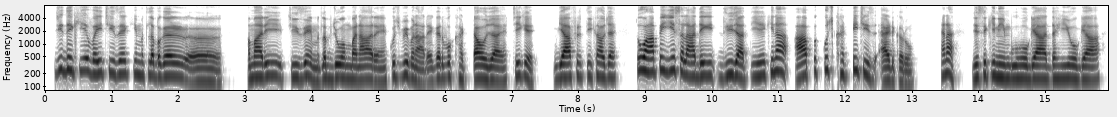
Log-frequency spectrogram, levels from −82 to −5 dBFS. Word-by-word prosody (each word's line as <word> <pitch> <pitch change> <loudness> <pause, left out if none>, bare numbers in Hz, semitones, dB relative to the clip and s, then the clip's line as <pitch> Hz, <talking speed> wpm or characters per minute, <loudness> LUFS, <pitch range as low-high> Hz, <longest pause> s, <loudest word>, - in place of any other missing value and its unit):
जी, 245 +4 -2
देखिए 235 0 -1
वही 200 -2 +1
चीज़ 205 -1 -6
है 200 - +1
कि 200 0 -9
मतलब 185 -1 -1
अगर 180 +1 +5 0.7
अ, - - -22 0.4
हमारी 170 +2 +1
चीज़ें 165 +2 -2
मतलब 150 +3 -2
जो 165 +2 +2
हम 155 -1 -2
बना 150 0 +2
रहे 135 -2 -1
हैं, 135 +1 -5
कुछ 175 +4 -6
भी 190 +2 0
बना 145 -7 -1
रहे 130 +2 -4
हैं, 135 - -10
अगर 160 0 +1
वो 175 - -1
खट्टा 155 0 -1
हो 155 -1 +5
जाए, 140 -2 +1
ठीक 180 0 -3
है? 135 -8 0 0.4
या 170 0 +7
फिर 175 +1 -7
तीखा 175 0 -4
हो 170 - +3
जाए, 165 0 -1 0.3
तो 240 - 0
वहाँ 225 -2 +7
पे - - +1
ये 240 +1 0
सलाह 190 -6 +2
देगी 180 +1 +1 0.2
दी 190 +4 -1
जाती 175 -1 +1
है 185 - 0
कि 220 +4 -4 0.3
आप 185 +5 +5 0.2
कुछ 250 -1 -3
खट्टी 200 +4 -3
चीज़ 190 -10 -4
एड 140 0 +2
करो 125 -4 -4 0.5
है - - 0
ना? 205 -4 +2 0.3
जैसे 165 +3 -1
कि 185 +1 -3
नींबू 160 -2 0
हो 155 - +2
गया, 155 0 +4
दही 155 +1 -4
हो 155 -1 0
गया, 145 0 +1
170 Hz, 225 wpm, -22 LUFS, 155-190 Hz, 0.7 s, या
